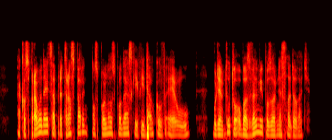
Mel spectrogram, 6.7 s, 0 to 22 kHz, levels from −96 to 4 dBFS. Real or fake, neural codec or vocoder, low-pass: fake; codec, 16 kHz, 4 kbps, X-Codec, WavLM features, trained on Multilingual LibriSpeech; 7.2 kHz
